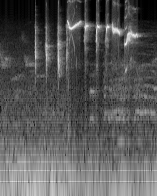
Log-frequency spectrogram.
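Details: Orange-headed thrush song for stimulating other birds in the morning: soft clicks and short notes build into a series of thin, very high whistles and upslurs, ending in a drawn-out high whistle.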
